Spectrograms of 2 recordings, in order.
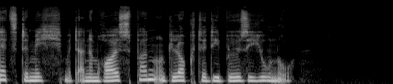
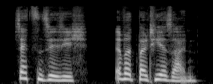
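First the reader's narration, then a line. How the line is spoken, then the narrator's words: Curt young man. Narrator (German): Der junge Mann sagte schroff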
